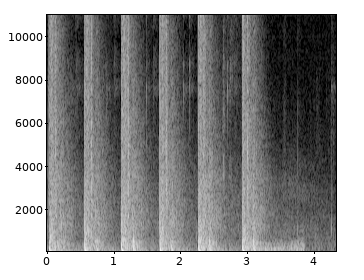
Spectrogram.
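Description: Six loud, evenly spaced gunshots ring out in PUBG, about half a second apart. Each has a sharp crack followed by a decaying echo.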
